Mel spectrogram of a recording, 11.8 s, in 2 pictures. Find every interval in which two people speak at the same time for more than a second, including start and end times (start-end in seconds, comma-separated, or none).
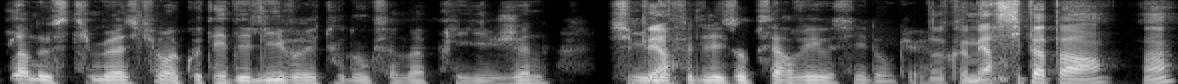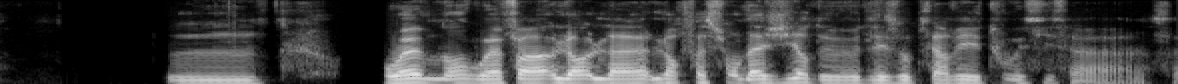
none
